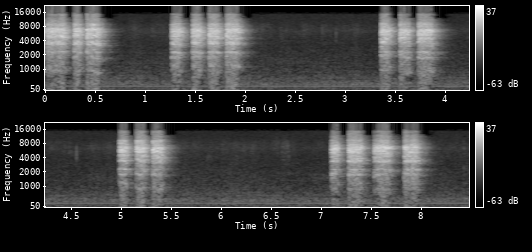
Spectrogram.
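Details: Indoor pet rainbow lorikeet, content while filmed, repeating loud rasping screeches in five clusters of three or four rapid notes, spaced irregularly one to two seconds apart, with a faint constant background hum.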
